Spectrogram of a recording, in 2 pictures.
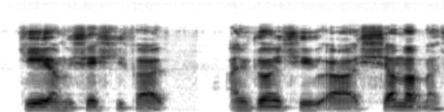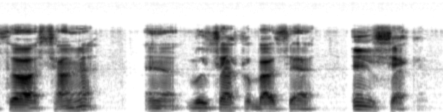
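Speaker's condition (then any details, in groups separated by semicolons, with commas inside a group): Mouth cancer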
